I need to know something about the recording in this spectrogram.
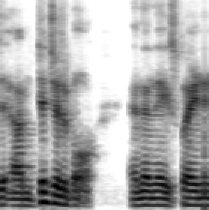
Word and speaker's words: Digitable: It is, yes, Digitable.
